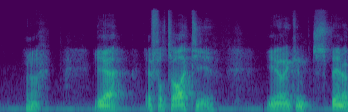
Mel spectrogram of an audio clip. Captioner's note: chuckles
